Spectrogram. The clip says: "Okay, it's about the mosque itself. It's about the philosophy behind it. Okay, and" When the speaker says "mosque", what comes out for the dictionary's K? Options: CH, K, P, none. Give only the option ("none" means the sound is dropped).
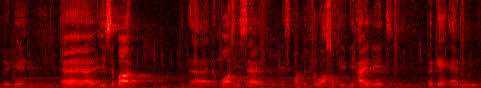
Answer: none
